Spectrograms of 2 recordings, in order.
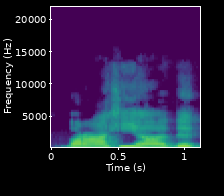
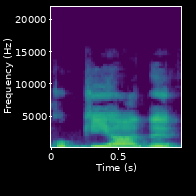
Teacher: முதல் எழுத்தின் இறுதியில் உள்ள கு என்னும் எழுத்து கி என்று ஒலிக்கிறது. அதுவும் முழுமையாக ஒரு மாத்திரை அளவில் ஒலிக்காமல் அரை மாத்திரை அளவாக குறைந்து ஒலிக்கிறது. இவ்வாறு தன் ஒரு மாத்திரை அளவில் குறுகி ஒலிக்கும் இகரம் குற்றியல் லிகரம் எனப்படும்.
